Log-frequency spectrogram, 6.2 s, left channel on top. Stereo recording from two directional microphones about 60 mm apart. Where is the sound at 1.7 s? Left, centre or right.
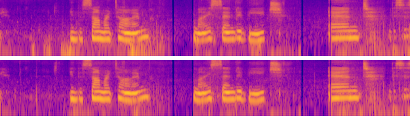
Left.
